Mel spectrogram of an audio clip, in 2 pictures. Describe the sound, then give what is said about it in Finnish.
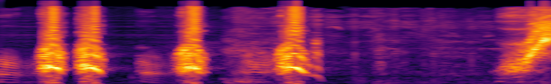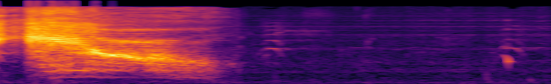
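A person's voice imitates a dog barking: five quick, sharp barks in a rapid burst, followed by a longer, drawn-out yelping cry, all fairly loud. “Ja sitten jotain ääniä, niin tää on vaikka koira, menee näin.”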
